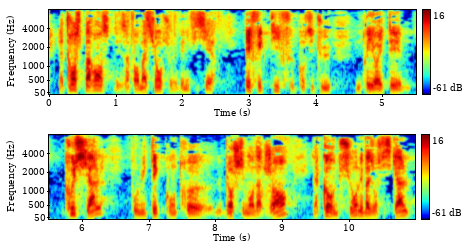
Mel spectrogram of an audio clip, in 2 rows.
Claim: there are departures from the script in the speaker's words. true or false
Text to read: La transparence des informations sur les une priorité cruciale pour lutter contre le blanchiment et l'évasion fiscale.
true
